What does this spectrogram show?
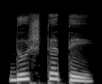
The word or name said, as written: ದಷ್ಟತೆ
